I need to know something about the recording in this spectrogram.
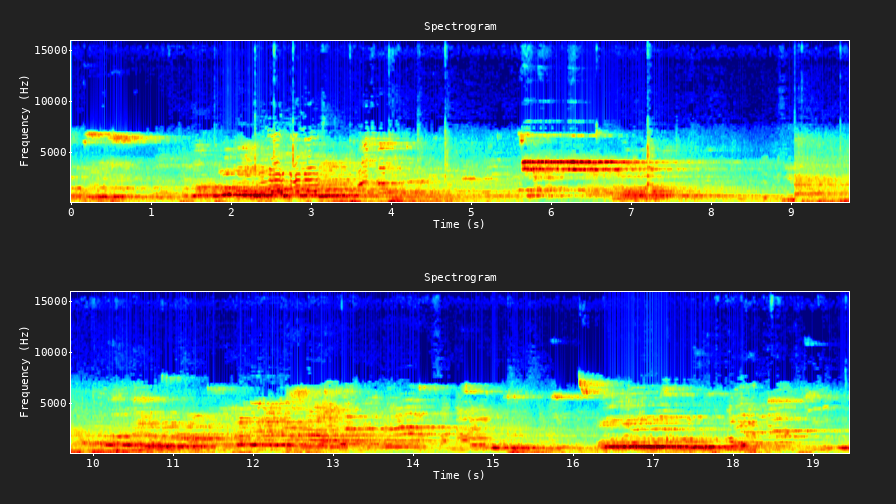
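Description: Young players' voices shout and cheer, echoing in a large hall.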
